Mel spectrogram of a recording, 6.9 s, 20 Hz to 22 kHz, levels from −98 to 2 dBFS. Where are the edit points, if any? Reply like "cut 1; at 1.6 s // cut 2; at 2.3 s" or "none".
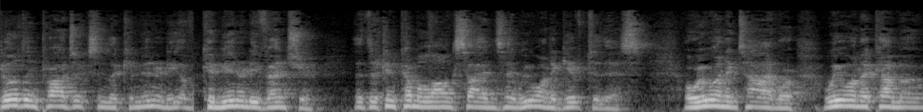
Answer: cut 1; at 1.4 s // cut 2; at 2.9 s // cut 3; at 5.5 s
